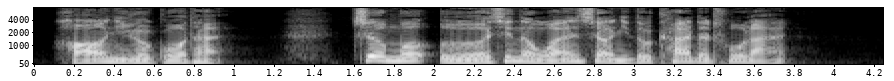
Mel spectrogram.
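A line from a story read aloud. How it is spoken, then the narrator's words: Laughing. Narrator (Chinese): 和珅也笑着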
